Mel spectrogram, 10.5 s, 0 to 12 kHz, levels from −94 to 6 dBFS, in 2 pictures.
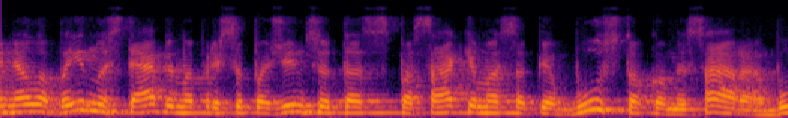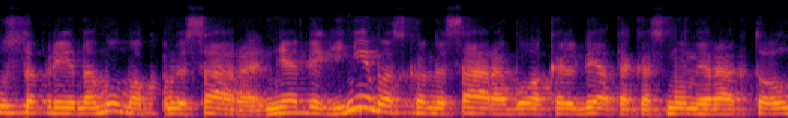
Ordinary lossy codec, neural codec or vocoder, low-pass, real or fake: Opus, 32 kbps; none; 7.2 kHz; real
